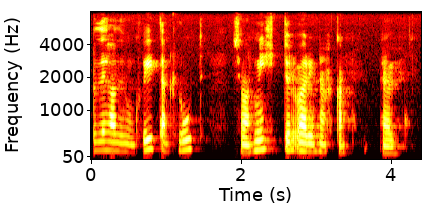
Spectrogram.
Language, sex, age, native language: Icelandic, female, 50-59, Icelandic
